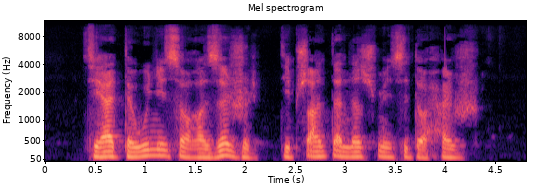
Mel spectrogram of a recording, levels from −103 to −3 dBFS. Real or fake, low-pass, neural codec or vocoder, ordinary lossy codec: fake; 10.8 kHz; autoencoder, 48 kHz, 128 numbers a frame, DAC-VAE, trained on Japanese speech; AAC, 32 kbps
